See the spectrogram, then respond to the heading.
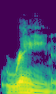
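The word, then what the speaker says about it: Reign: she was officially picked up by the Seattle rain that is spelled reig GN not rain as in what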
